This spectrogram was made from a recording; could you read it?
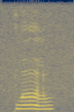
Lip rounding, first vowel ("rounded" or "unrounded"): unrounded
